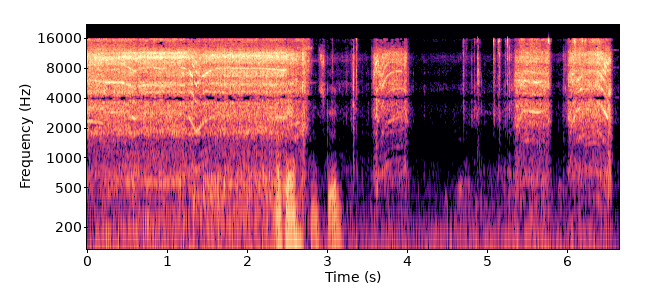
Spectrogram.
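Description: A high-pitched power drill whines steadily while pre-drilling through door shims, then stops and restarts in short bursts; a person speaks briefly during a pause.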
